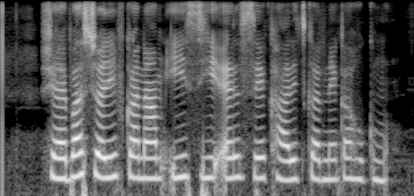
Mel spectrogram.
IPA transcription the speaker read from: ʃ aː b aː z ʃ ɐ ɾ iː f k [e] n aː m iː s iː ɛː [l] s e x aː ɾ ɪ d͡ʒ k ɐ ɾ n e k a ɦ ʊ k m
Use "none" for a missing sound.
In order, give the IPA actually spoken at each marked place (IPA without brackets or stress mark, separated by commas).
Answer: a, l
